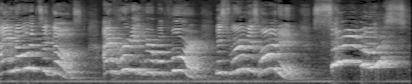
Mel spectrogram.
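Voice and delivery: high, loud terrified scream. A narrator's reading. Mother screaming the room is haunted, high and terrified. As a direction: beg to be saved. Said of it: "the mother screamed".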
